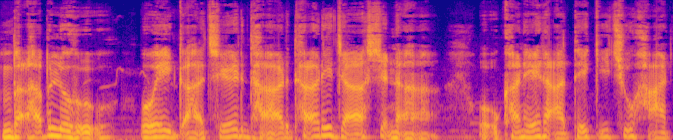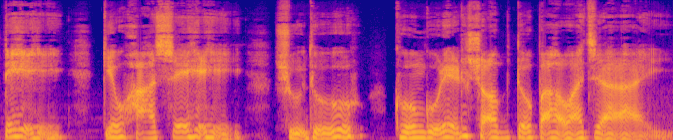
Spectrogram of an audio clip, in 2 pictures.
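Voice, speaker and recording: A man voicing a grave elderly village grandparent in a horror cartoon, giving ominous warnings in a husky, creaky voice. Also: fairly high pitch, very slow, bright, forceful tone, heavily acted. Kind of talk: animated horror story acting.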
